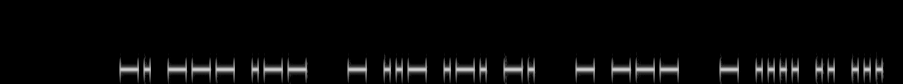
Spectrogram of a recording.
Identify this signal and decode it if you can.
Morse code, heard as a keyed tone, about 21 wpm, 700 Hz. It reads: NOW TURN TO THIS
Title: Sentences from Top 1000 Words - Review Part 1 - 20wpm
